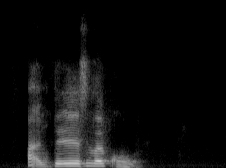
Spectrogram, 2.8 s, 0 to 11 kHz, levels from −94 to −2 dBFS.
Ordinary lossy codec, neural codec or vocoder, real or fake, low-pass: Opus, 16 kbps; codec, 16 kHz, 1 kbps, FunCodec, trained on Chinese and English, 50 frames a second; fake; 7.2 kHz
